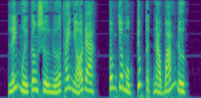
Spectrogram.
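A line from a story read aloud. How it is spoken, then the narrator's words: Shouting. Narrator (Vietnamese): Lỗ Đạt lại quát lên rằng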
